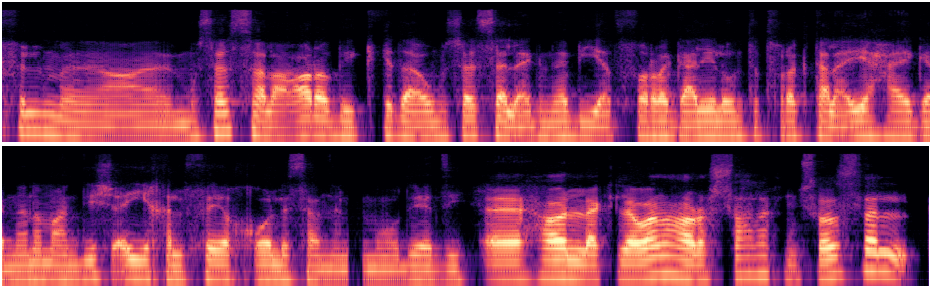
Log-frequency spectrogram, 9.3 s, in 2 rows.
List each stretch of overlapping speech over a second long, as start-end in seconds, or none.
none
